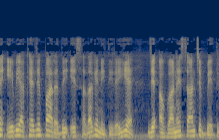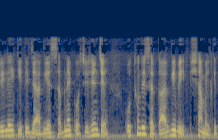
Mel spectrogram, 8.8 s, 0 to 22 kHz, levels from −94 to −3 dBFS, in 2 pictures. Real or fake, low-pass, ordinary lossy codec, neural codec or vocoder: real; 7.2 kHz; none; none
